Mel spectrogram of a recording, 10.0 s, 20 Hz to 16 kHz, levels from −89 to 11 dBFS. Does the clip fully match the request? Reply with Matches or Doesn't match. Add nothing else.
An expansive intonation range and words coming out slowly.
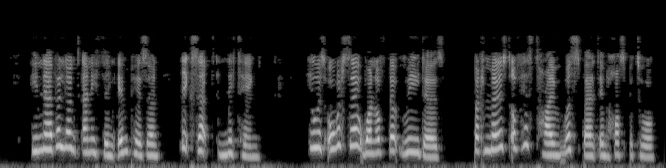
Doesn't match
